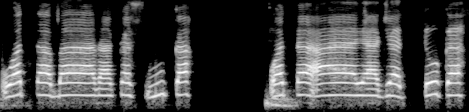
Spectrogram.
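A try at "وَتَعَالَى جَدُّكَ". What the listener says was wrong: یہ آپ نے کھڑی زبر کو کھینچنا ہے. ابھی قاعدے میں آپ نے نہیں پڑھی کھڑی زبر، کھڑی زیر کھڑی زبر جلدی نہیں کرنی، یہاں کھینچنا ہے، یہاں نہیں کھینچنا.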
